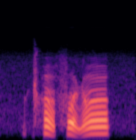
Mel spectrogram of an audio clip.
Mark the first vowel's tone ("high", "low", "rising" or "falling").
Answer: falling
